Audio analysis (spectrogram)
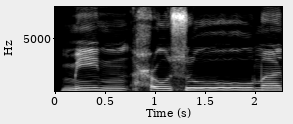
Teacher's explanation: یہاں پر تنوین کو ظاہر کر کے پڑھیں گے، اس لیے کہ تنوین کے بعد اگلا حرف حا ہے، اور حا حروف حلقی میں سے ہے، اور قاعدہ یہ ہے کہ جہاں پر نون ساکن اور تنوین کے بعد حروف حلقی میں سے کوئی حرف آ جائے تو وہاں پر اظہار کرتے ہیں۔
